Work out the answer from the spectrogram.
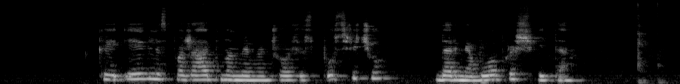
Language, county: Lithuanian, Utena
